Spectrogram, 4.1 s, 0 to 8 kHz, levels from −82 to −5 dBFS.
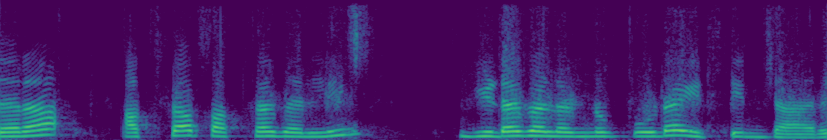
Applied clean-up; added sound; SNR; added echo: neural separator model SepFormer DNS4.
